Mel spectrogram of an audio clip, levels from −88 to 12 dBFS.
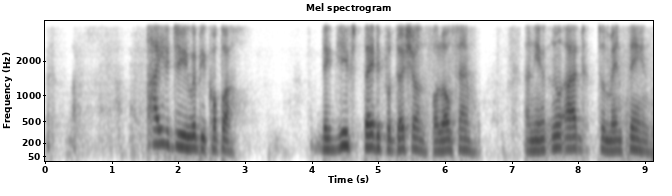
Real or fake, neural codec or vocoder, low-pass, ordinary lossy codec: fake; codec, 16 kHz in and 24 kHz out, 0.6 kbps, FocalCodec, streaming, 2048 codes; 3.6 kHz; none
